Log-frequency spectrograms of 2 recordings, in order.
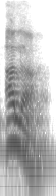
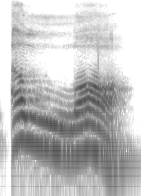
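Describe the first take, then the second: First: Allah with a short light L; English reading. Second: Allah slowly, with a long held L; doubled L. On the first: Teacher showing how not to say Allah, English reading. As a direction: stress the first syllable of Allah, quick L. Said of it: "that's why we don't say". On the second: Teacher correcting the English reading of Allah, doubled L. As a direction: hold the L in Allah, open final vowel. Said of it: "But we know it's". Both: Shown as a demonstration.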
